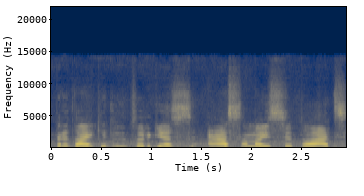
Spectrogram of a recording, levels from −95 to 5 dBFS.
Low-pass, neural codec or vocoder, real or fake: 14.4 kHz; codec, 44.1 kHz, 7.8 kbps, DAC; fake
